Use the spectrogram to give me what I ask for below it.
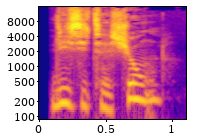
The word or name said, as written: LICITATION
